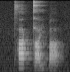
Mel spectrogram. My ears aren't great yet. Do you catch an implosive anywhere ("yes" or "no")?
yes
